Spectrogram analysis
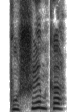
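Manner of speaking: high delighted cry of recognition; surprised cry. Acted. Heroine spotting her dog, high surprised cry. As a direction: call out the dog's name, suddenly overjoyed.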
